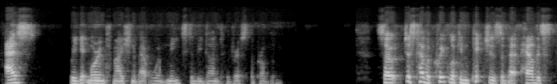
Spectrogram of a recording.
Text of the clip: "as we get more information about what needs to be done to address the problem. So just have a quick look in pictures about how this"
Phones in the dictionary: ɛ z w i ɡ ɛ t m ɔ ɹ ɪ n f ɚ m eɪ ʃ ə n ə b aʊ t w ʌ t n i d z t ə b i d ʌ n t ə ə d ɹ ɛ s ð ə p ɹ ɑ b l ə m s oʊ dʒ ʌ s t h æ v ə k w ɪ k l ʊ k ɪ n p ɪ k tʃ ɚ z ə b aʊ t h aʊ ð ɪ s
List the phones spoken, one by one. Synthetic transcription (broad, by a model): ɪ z w i ɡ ɛ t m ɔ ɹ ɪ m f ɚ m eɪ ʃ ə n ə b aʊ t w ʌ t n i d z t ə b i d ʌ n t ə ə d ɹ ɛ s ð ə p ɹ ɑ b l ə m s oʊ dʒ ʌ s t h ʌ v ə k w ɪ k l ʊ k ɪ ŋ p ɪ k tʃ ɚ z ə b aʊ t h aʊ ð ɪ s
